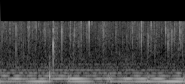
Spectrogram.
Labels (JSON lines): {"label": "biophony, midshipman", "recorder": "SoundTrap 500"}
